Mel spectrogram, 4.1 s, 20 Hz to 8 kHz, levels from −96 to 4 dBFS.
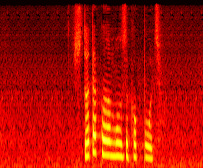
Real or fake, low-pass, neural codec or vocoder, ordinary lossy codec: fake; 7.2 kHz; codec, 16 kHz, 1.1 kbps, Voila-Tokenizer; none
